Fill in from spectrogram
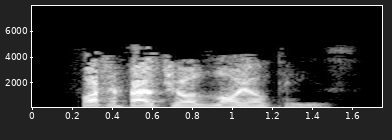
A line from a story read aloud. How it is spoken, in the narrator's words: Patriarch Ortsel asked sternly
